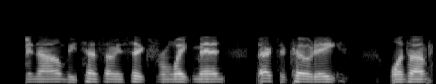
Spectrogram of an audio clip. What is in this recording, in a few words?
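Sheriff's Office Dispatch 1, p25; WSO DISP 3; wake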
